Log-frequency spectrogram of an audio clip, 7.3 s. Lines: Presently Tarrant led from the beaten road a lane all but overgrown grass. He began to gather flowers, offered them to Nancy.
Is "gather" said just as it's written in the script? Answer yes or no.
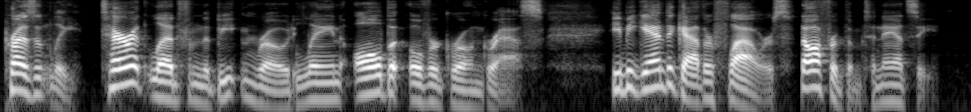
yes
